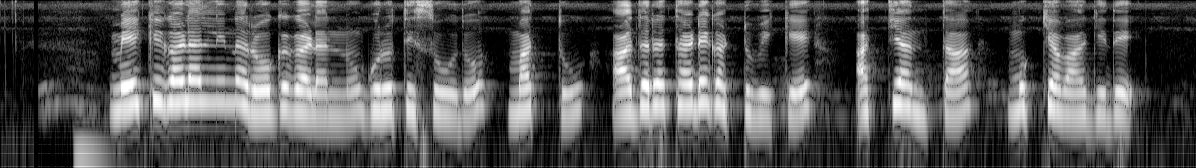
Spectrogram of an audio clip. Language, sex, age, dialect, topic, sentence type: Kannada, female, 51-55, Coastal/Dakshin, agriculture, statement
